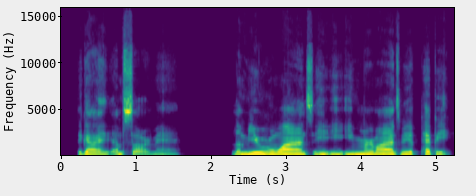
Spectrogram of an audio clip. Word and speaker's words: Lemieux: Shane Lemieux rhymes with LePew. The guy, I'm sorry, man. Lemieux he reminds me of Pepe Le Pew.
